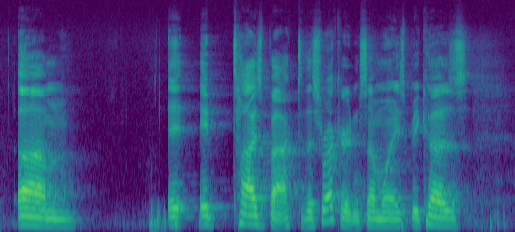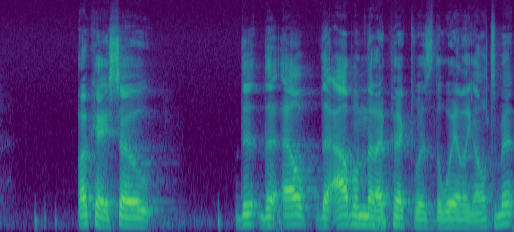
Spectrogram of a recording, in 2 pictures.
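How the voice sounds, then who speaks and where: Speaking fairly slowly with long, frequent pauses, a man with a medium-pitched voice keeps his intonation fairly even, and the recording is very clean with a silent background. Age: 50s. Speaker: musician and music scene figure. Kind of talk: casual chat.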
